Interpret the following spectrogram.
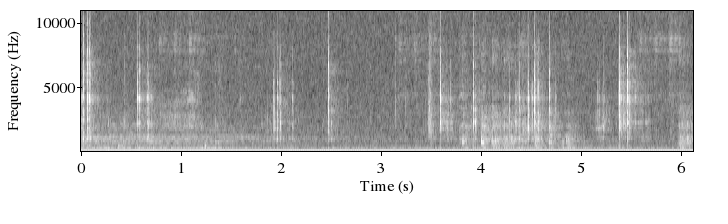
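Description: Small ball rolling and knocking inside a handheld plastic tilt-maze puzzle as it is tilted, giving a scattered run of light plastic clicks.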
